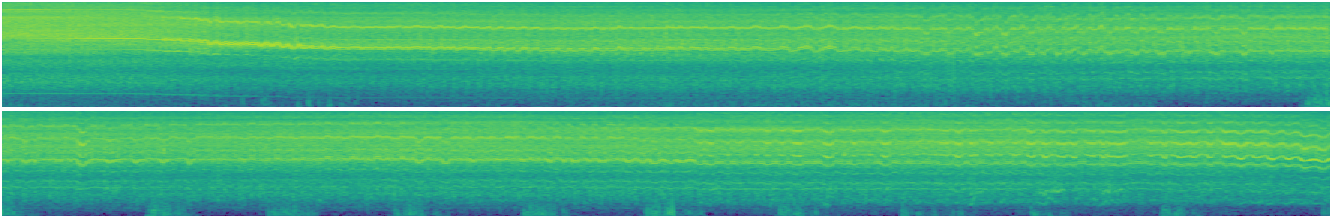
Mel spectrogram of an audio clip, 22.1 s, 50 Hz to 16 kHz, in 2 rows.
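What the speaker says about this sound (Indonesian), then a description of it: "kita pakai speed bit 38 mili di kayu rambutan ini" A Bosch GSB 18V cordless brushless drill boring a 38 mm speed bit into rambutan wood: a loud sustained motor whine that dips in pitch under load, followed by a regular series of sharp knocks as the bit bites.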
